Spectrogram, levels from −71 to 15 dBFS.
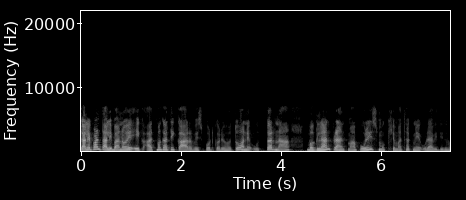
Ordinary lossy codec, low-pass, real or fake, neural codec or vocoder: Opus, 24 kbps; 7.2 kHz; real; none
